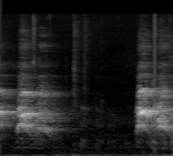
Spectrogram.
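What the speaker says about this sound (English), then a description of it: "all you can hear right now is the dog barking" A dog barks in two close, loud bursts separated by a short quiet gap, heard plainly and alone in an indoor studio.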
